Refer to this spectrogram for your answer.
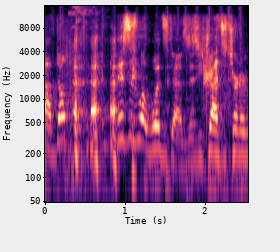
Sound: laugh

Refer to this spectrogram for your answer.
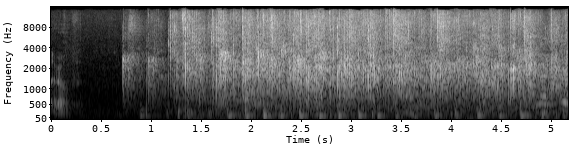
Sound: audience applauding

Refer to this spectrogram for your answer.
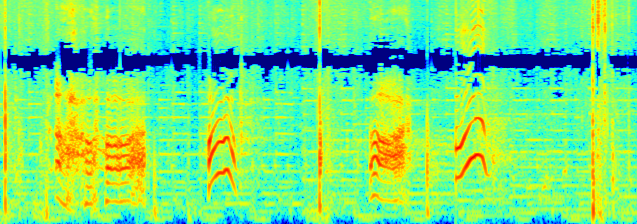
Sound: laughter

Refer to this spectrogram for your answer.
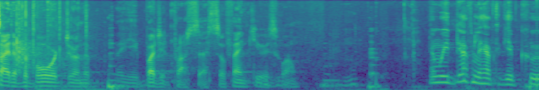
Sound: applause

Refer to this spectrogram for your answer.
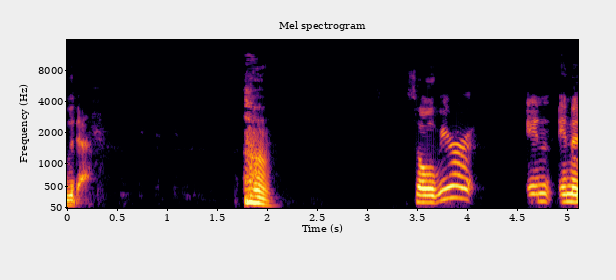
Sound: cough

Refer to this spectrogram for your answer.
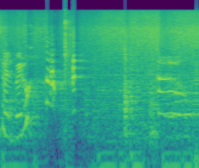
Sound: crazy Laughter

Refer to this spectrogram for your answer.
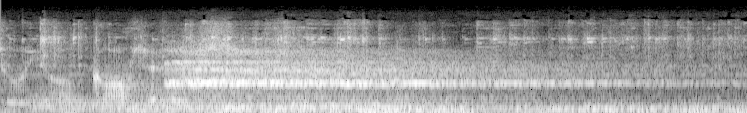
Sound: screaming nearby

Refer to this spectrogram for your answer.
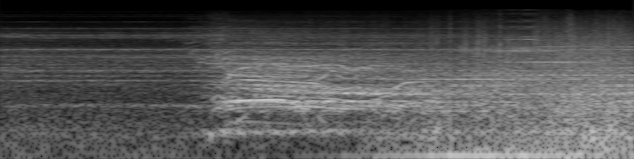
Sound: cheering

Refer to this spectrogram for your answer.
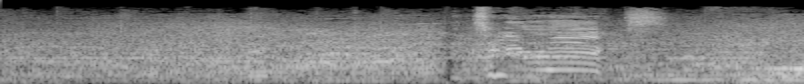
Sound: dinosaur roars

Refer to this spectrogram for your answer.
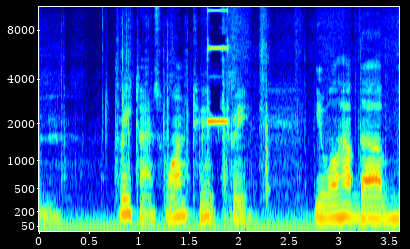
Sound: beeping

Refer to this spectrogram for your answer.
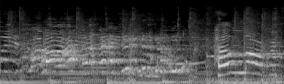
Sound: all giggling

